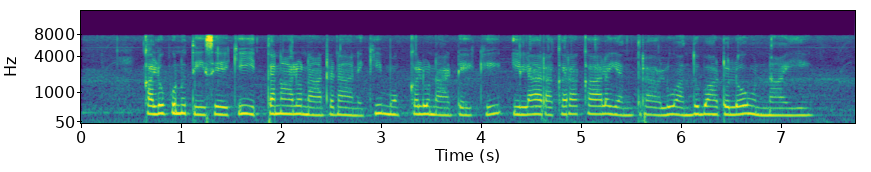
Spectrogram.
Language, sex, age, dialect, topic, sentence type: Telugu, female, 18-24, Southern, agriculture, statement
